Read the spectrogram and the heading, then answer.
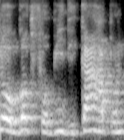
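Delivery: normal talking voice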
